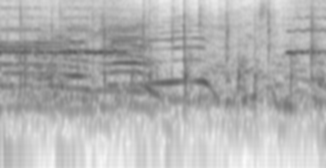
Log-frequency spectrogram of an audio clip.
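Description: A church congregation at a thanksgiving celebration cheers and acclaims together in a dense, loud wave of shouts and high voices, with children and chatter mixed into the crowd.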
